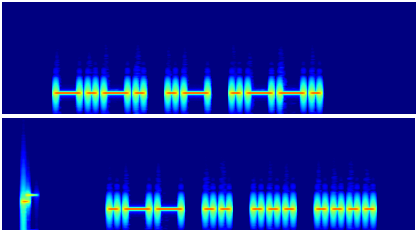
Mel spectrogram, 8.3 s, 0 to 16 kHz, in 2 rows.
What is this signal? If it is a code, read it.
Morse code, heard as a keyed tone, about 15 wpm, 700 Hz. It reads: CAP WISH
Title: Sentences from Top 1600 Words - New Word Drill Alt - 15wpm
